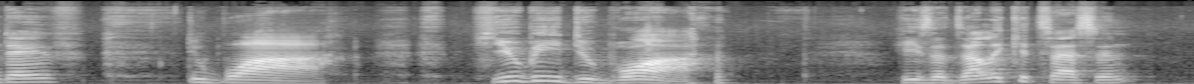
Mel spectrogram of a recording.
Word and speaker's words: Dubois: How do you pronounce his last name, Dave? Dubois.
